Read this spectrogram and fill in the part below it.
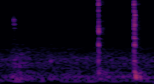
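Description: A few quiet, sharp clicks of keys being typed on a computer keyboard, spaced irregularly in near silence.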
